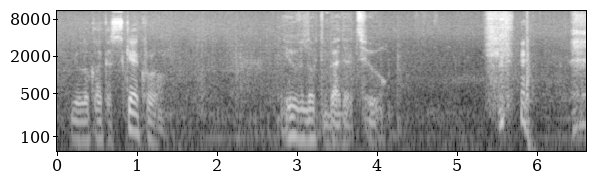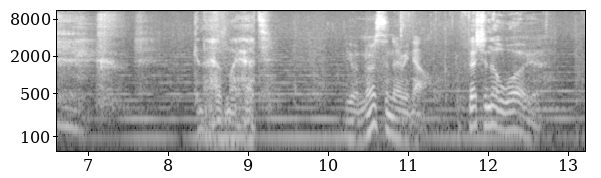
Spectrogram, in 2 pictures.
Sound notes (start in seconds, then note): 5.3 laughs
